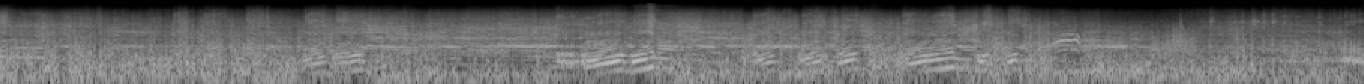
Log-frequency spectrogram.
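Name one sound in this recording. A motorcycle engine revs up and down loudly, close by.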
